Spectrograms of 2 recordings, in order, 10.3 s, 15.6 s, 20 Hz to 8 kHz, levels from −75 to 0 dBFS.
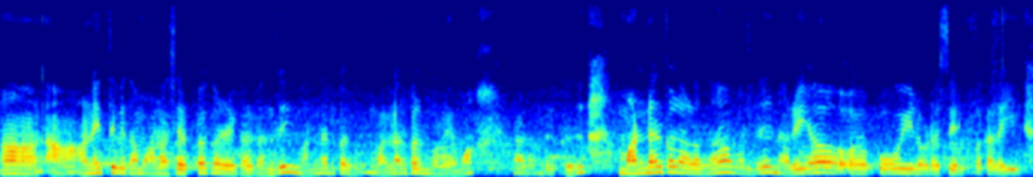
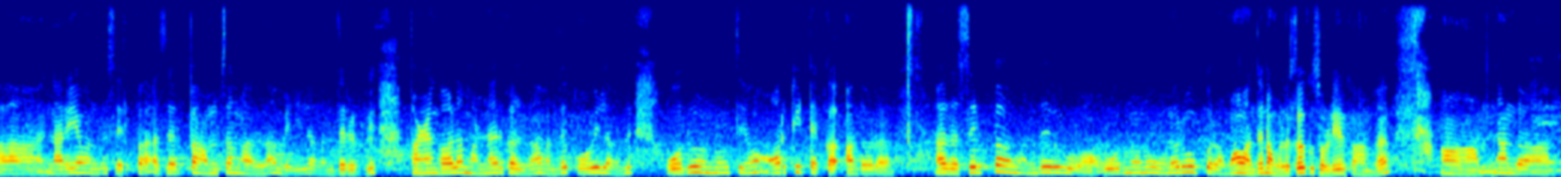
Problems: constant background noise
